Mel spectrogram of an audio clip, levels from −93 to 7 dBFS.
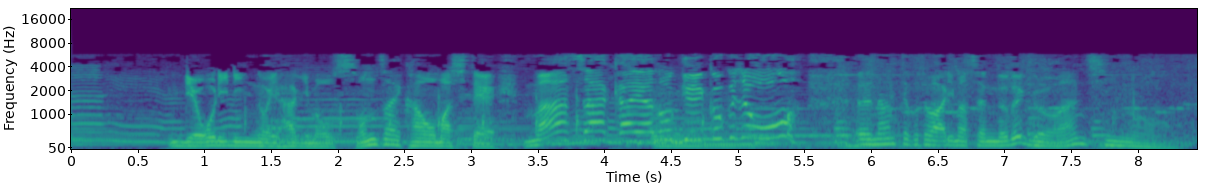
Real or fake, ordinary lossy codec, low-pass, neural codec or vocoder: real; MP3, 24 kbps; 7.2 kHz; none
